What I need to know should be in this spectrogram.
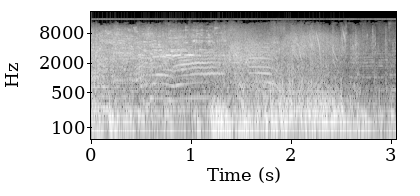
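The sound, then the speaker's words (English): A loud crash of a large plate glass window shattering as a person dives through it, followed by a long spray of tinkling shards scattering and settling for several seconds. “In the middle of all of that, you run, you grab him, and dive through a plate glass window with him.”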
